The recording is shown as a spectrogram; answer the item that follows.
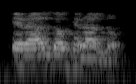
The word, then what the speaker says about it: Geraldo: La G se pronuncia así, G. Geraldo.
